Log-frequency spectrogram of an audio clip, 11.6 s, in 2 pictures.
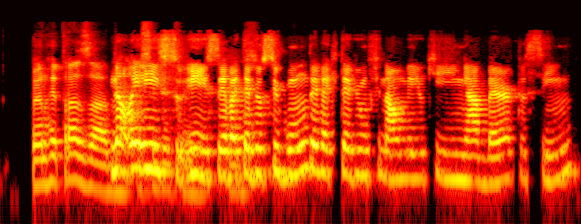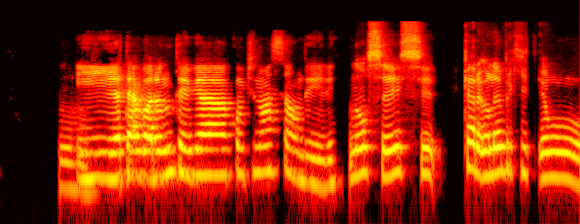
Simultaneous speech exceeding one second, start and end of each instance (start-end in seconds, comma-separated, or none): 1.1-2.6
